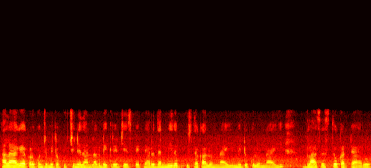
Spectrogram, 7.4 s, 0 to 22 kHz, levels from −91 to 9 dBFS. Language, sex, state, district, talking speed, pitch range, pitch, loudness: Telugu, female, Andhra Pradesh, Sri Satya Sai, 135 wpm, 165-185 Hz, 175 Hz, -18 LUFS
